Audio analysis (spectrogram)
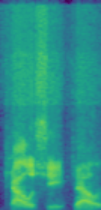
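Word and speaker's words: Kalshi: uh despite the massive growth prediction markets like Kasashi, is that how you say it? Just say it out loud. Do you put that on? But Kashi, uh will not be allowed to advertise during the Super Bowl.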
